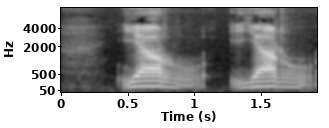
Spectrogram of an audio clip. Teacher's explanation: Huruf rukun yang sebelumnya tanda baca fathah di sininya ini ada huruf r sukun tapi sebelum r su sukun itu ada tanda baca fathah atau tanda baca dhammah cuman di sini yang kita temui tanda baca fathah maka huruf ro sukunnya dibaca tebal dibaca tabkhim sehingga pangkal lisan kita naik terangkat ke atas ketika kita mengucapkannya tebalkan huruf rnya yar yar ah tebalkan seperti itu.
